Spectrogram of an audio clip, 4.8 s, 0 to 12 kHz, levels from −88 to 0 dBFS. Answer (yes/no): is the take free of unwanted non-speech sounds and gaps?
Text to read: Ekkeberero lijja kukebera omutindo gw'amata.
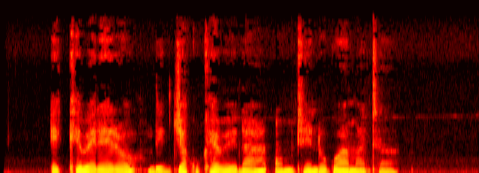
yes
